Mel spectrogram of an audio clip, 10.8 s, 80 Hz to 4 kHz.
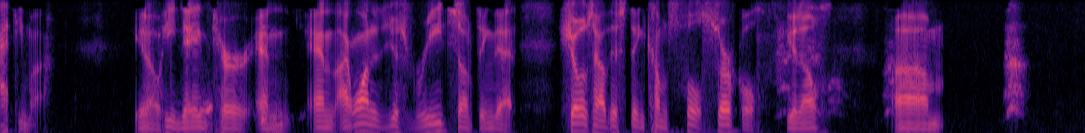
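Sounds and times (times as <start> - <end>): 
speech: 0.0 - 0.6, 1.3 - 10.2
dog barking: 7.8 - 9.1, 10.0 - 10.4.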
